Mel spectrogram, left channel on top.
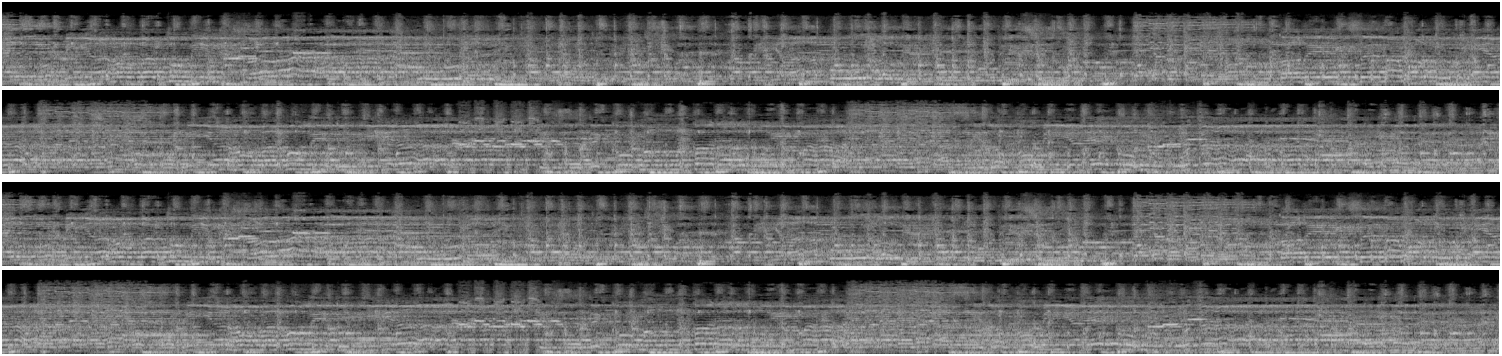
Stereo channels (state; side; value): normal; both; correlation 0.38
